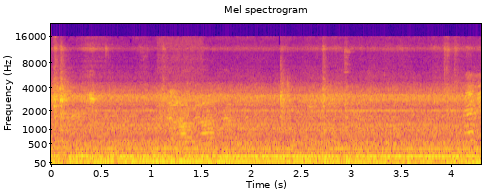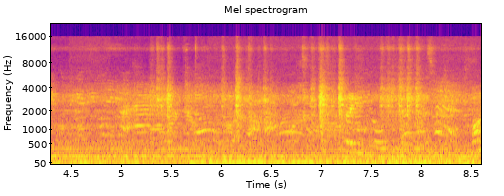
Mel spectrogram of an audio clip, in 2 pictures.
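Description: Steady low hum of a moving tram heard from inside the car, with passengers' voices chattering in the background, more noticeably in the second half.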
